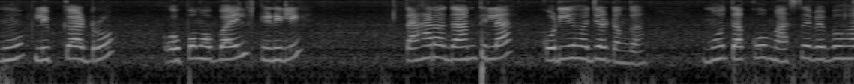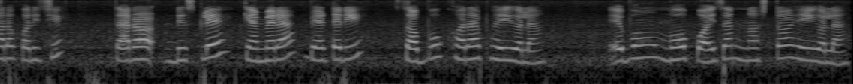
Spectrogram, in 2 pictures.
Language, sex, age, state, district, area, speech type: Odia, female, 18-30, Odisha, Nayagarh, rural, spontaneous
